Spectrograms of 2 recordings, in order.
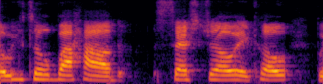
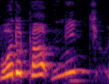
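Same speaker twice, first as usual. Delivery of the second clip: much higher, pleading little voice; high plaintive question. Retold or imitated. Delphine asking about Ninja, high plaintive voice. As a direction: ask it high and hopeful.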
